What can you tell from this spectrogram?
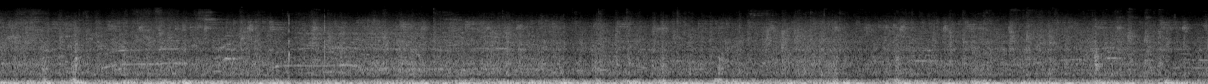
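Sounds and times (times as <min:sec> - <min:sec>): subway train rumble: 0:00.0 - 0:12.0.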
